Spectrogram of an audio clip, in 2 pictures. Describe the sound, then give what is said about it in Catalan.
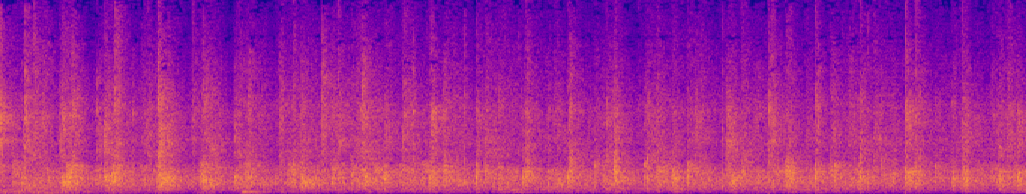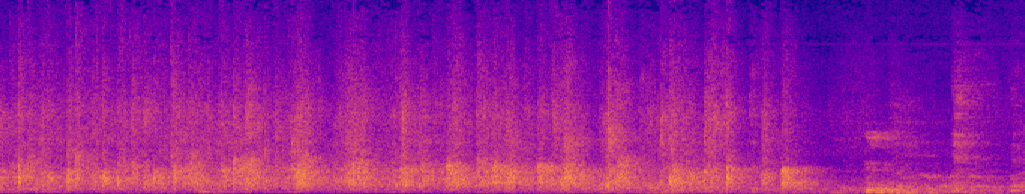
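A crowd applauds a man just introduced by the speaker, in a dense, steady wash of clapping that holds at an even loudness for about twelve seconds, then drops off quickly into near silence. “i demano un aplaudiment.”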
